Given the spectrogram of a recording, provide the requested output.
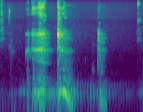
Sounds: Throat clearing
